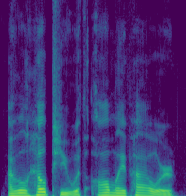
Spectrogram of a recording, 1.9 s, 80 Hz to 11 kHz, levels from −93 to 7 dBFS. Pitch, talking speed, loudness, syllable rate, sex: 120 Hz, 260 wpm, -19 LUFS, 5.7 syllables/s, male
